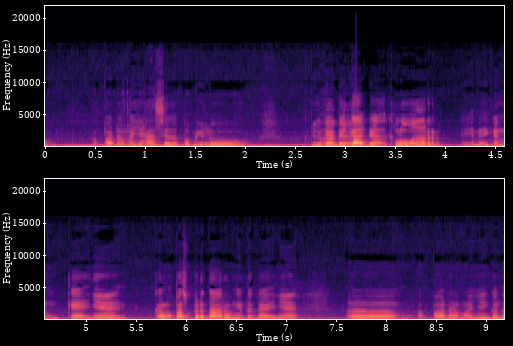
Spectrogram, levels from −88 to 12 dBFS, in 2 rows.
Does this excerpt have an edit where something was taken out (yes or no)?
no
